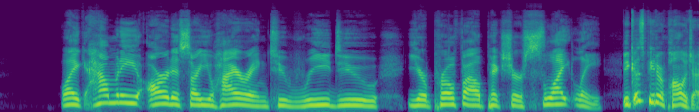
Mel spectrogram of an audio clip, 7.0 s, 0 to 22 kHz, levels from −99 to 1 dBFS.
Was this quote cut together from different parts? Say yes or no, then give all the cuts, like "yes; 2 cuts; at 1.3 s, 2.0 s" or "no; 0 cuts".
yes; 1 cut; at 6.1 s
